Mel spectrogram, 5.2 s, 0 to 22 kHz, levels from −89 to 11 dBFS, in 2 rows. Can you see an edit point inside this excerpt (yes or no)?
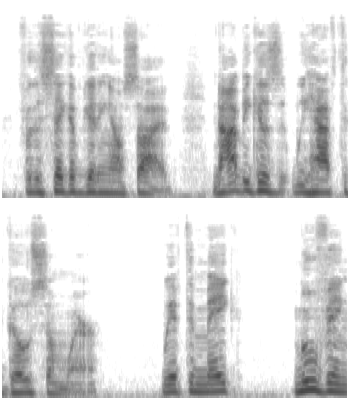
no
